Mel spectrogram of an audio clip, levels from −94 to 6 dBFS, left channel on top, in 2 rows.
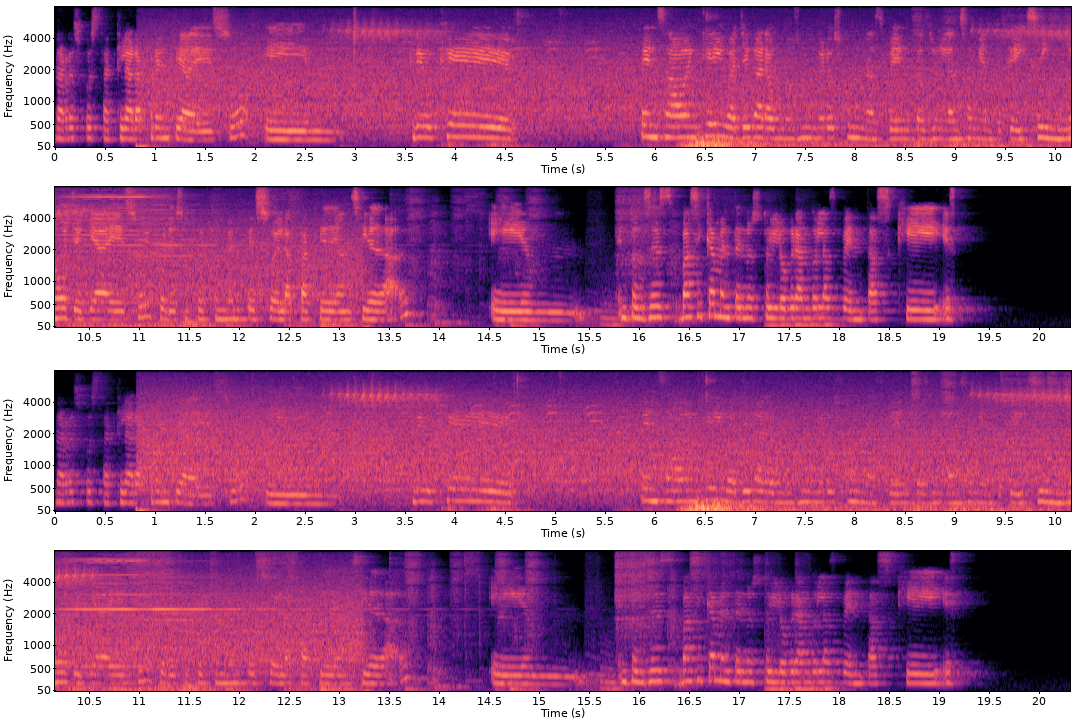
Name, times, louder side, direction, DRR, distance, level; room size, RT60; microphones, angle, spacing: voice 1, 0.0-3.1 3.5-4.7 5.9-13.8 14.5-15.5 15.8-19.2, left 6 dB, 45° left, 11 dB, 0.3 m, -23 dB
Chirp tweet / Wind / Stream, 0.8-13.2, right 2 dB, 20° right, 0.7 m, -25 dB
sound 1, 8.3-17.9, right 2 dB, 70° right, 1.1 m, -37 dB
sound 2, 9.9-13.2, right 4 dB, 20° left, 3.0 m, -28 dB
7.0 x 7.0 x 2.8 m, 0.67 s
head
